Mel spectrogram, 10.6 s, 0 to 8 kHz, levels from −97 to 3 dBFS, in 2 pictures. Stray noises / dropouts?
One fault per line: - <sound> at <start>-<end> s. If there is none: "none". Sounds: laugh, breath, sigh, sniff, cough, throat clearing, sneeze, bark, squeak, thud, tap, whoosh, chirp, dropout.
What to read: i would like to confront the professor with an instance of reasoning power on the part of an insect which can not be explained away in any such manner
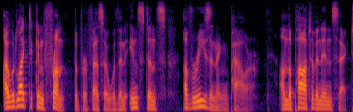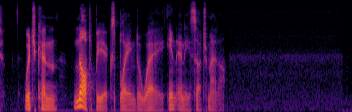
none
